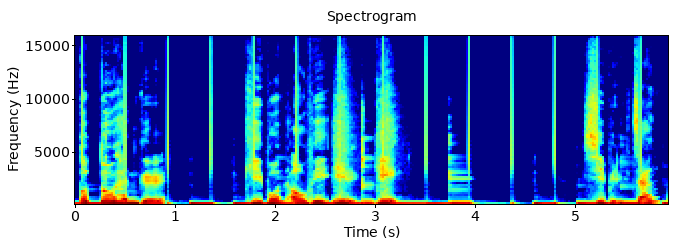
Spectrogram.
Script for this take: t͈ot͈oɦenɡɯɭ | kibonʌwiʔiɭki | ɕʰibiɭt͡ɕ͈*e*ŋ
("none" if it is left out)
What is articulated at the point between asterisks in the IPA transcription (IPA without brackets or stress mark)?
a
